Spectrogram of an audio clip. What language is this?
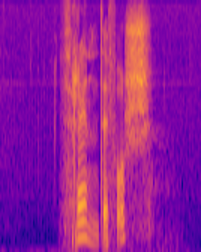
Swedish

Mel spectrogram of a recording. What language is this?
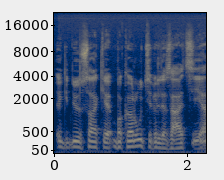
Lithuanian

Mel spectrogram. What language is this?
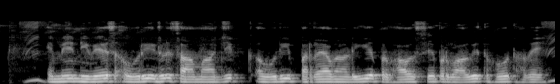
Bhojpuri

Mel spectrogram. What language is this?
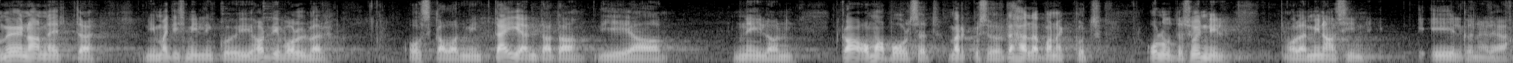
Estonian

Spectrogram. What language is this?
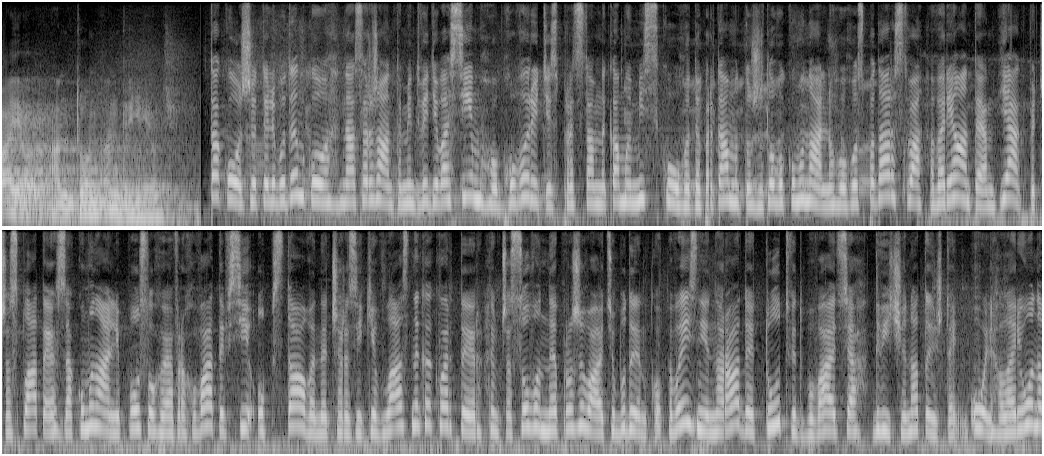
Ukrainian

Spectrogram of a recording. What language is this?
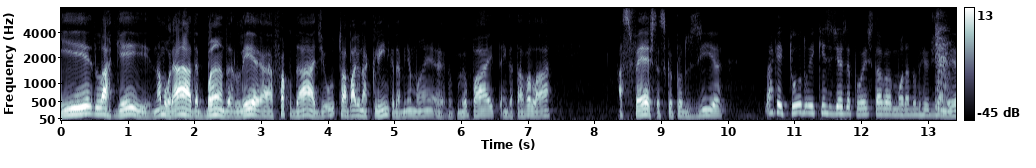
Portuguese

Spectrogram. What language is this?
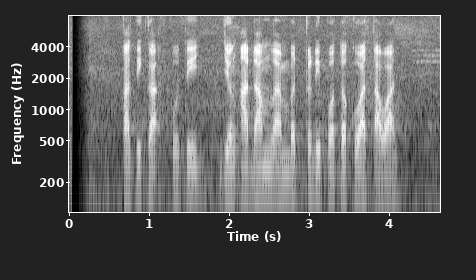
Sundanese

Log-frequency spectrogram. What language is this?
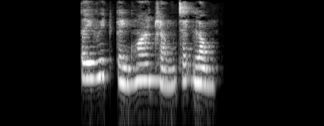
Vietnamese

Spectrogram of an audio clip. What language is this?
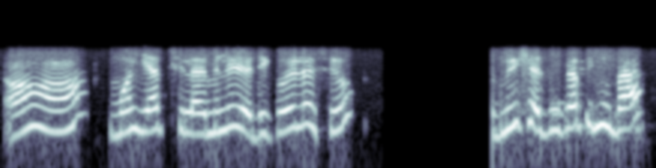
Assamese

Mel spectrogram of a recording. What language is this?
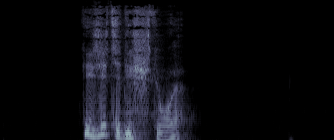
Kabyle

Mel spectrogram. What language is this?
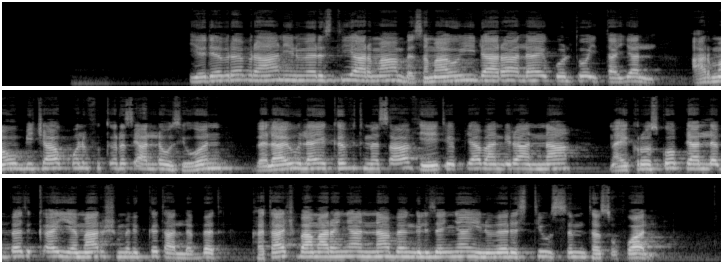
Amharic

